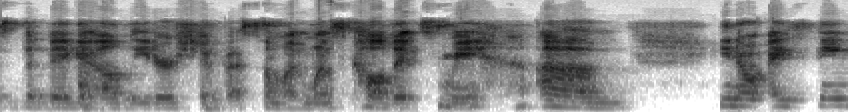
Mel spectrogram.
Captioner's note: giggles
